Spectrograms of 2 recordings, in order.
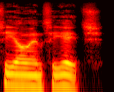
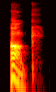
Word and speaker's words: conch: So the word conch, CONCH, right? Yes. That's not how they pronounce it there. Okay. How do they pronounce it? Conk. Wait, what? Conk. Like getting conked in the head.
